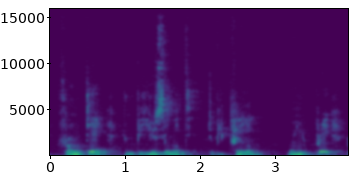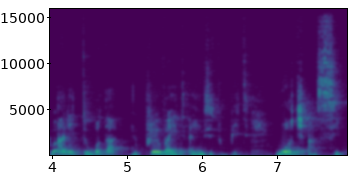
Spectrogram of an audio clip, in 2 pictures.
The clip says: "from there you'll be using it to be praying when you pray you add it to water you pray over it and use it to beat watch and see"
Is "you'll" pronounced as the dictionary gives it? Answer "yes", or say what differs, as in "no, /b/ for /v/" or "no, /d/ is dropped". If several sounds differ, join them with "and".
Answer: no, /w/ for /l/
